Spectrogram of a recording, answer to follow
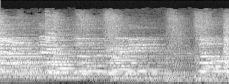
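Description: Live gospel music: two women singing into microphones, backed by a brass section of trumpets, saxophones and trombone.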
